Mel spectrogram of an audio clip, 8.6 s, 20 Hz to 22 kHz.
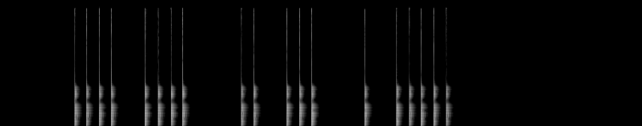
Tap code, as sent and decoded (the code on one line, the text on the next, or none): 4-4 2-3 1-5
THE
